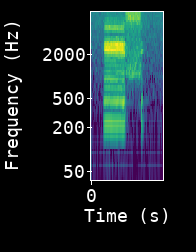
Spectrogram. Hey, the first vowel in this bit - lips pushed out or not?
no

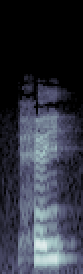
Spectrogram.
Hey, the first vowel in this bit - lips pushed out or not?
no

